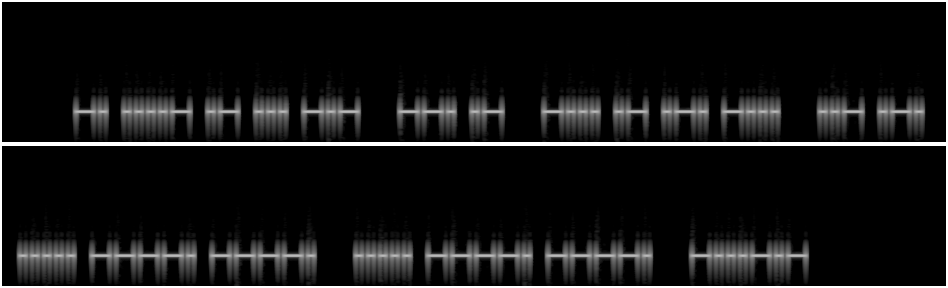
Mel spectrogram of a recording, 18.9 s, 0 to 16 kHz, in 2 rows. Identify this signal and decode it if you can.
Morse code, heard as a keyed tone, about 20 wpm, 700 Hz. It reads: N4ASK GA BARB UR 599 599 <BK>
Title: SOTA QSO Practice 20wpm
